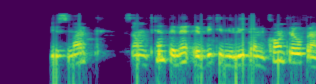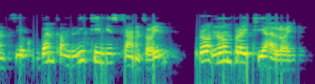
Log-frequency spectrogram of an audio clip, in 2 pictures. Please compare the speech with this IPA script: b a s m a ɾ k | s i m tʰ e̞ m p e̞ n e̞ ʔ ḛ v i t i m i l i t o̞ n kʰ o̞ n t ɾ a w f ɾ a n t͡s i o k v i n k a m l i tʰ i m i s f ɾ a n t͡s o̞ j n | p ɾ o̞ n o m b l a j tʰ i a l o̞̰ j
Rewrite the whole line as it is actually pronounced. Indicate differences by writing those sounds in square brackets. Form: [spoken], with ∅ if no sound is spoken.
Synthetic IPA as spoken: b [i] s m a ɾ k | s [a] m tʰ e̞ m p e̞ n e̞ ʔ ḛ v i t i m i l i t o̞ n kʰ o̞ n t ɾ a w f ɾ a n t͡s i o k v [a] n k a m l i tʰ i m i s f ɾ a n t͡s o̞ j n | p ɾ o̞ n o m b [ɾ] a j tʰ i a l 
